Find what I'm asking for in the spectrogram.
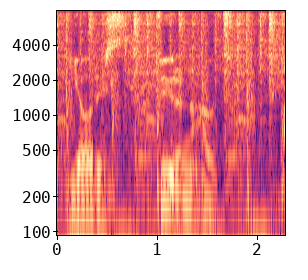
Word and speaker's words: Joris Turenhout: Take me away from Joris Turenhout, or I think I need to pronounce that in Dutch. It's Joris Turenhout on Respect Recordings.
